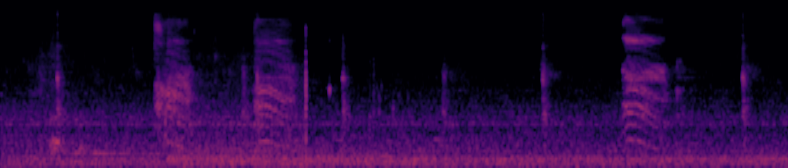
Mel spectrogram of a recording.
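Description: Eastern gray squirrel giving alarm calls: sharp clicking kuks and longer, raspy, crow-like quaa notes.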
